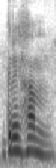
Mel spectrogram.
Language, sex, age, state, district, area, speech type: Sanskrit, female, 18-30, Maharashtra, Thane, urban, read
